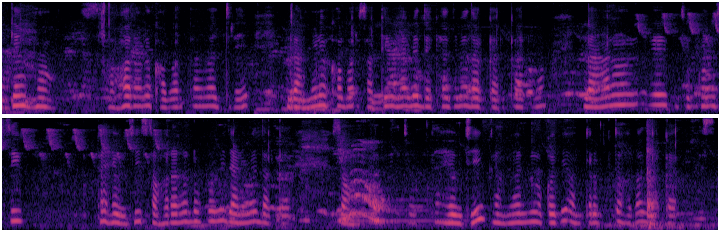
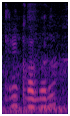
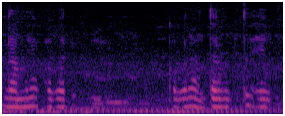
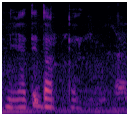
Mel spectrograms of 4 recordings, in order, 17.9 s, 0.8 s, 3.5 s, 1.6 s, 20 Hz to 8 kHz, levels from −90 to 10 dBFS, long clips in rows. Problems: background sounds at intervals, background conversations at intervals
